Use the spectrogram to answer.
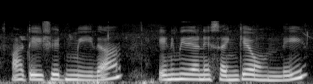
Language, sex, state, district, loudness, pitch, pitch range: Telugu, female, Telangana, Mahabubabad, -13 LUFS, 225 Hz, 215-235 Hz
